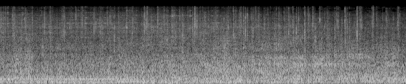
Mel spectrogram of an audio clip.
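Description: Motor vehicle engine running steadily under dense road and wind noise, heard from a vehicle moving alongside racing bullock carts.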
